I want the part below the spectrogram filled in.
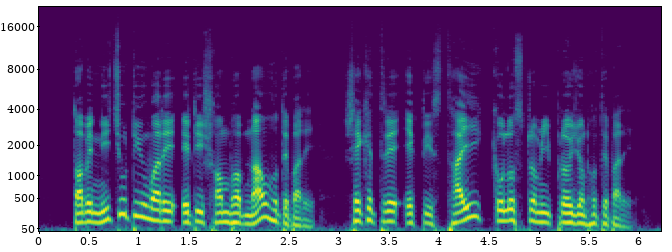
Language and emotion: Bengali, neutral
